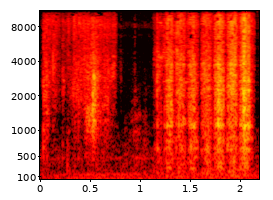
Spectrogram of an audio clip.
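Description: Hand saw cutting into a piece of driftwood, starting about a second in as a steady run of strokes, about four a second.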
